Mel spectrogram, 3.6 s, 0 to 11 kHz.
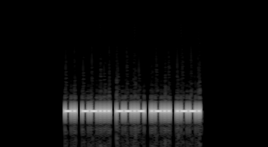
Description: Morse code, heard as a keyed tone, about 42 wpm, 700 Hz. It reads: N7QLP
